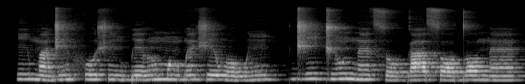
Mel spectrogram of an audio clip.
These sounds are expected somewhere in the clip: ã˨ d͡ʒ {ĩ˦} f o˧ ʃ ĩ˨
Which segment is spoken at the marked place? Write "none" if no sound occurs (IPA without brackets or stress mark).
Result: ĩ˨˦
